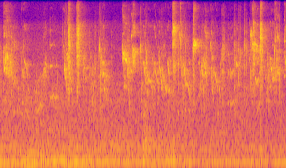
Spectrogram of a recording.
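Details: Chirping budgerigar song with quick twittering phrases, thin whistles and raspy notes, delivered in uneven bursts with a brief dip near the middle.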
